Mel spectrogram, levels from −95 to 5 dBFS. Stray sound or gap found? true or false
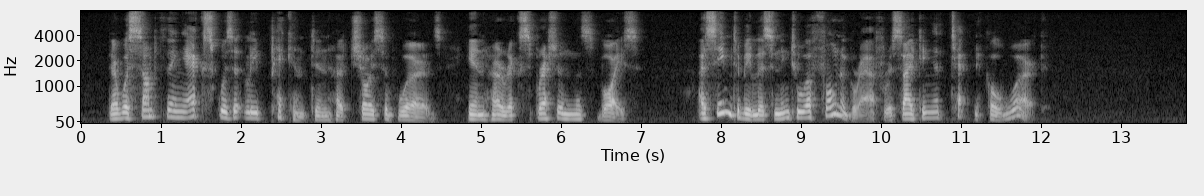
false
